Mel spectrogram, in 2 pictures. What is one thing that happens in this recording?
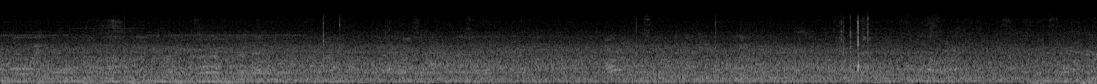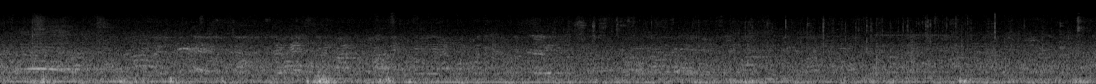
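Young men talk and call out to each other across an open pitch.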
